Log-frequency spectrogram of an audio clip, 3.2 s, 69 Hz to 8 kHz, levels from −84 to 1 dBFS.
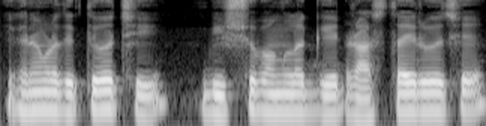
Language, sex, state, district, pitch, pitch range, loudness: Bengali, male, West Bengal, North 24 Parganas, 120 Hz, 115-125 Hz, -16 LUFS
